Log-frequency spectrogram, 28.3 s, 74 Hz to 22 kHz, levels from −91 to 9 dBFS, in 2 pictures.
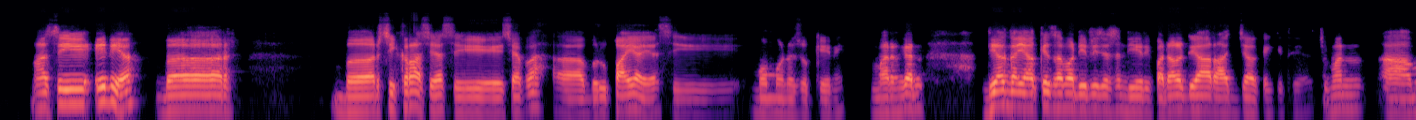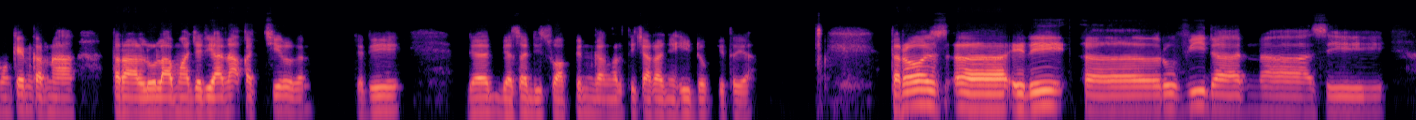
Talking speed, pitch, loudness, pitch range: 115 wpm, 115 Hz, -20 LUFS, 110-130 Hz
